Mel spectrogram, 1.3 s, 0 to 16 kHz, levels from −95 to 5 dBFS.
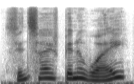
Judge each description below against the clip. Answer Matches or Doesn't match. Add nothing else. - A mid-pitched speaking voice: Matches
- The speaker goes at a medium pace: Matches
